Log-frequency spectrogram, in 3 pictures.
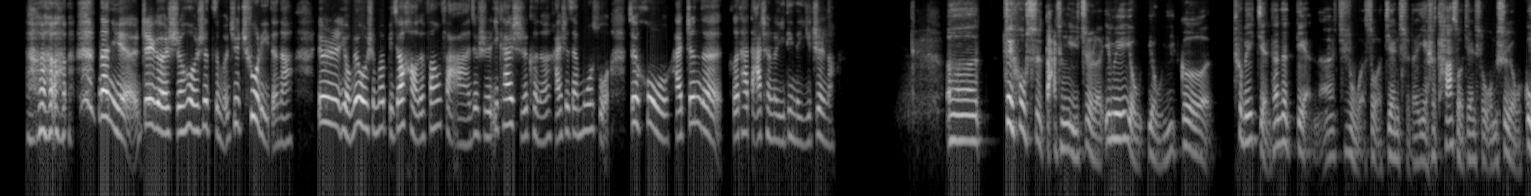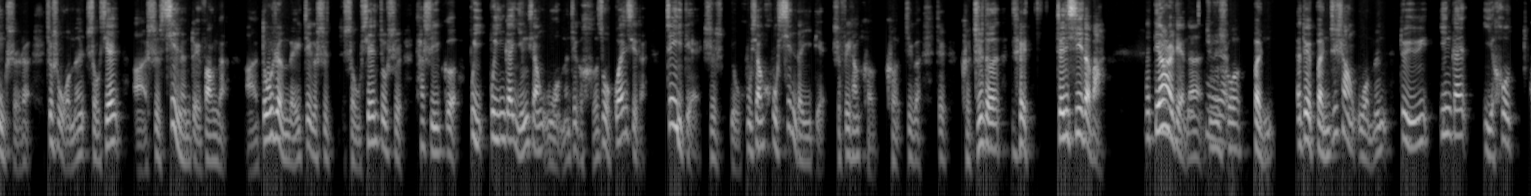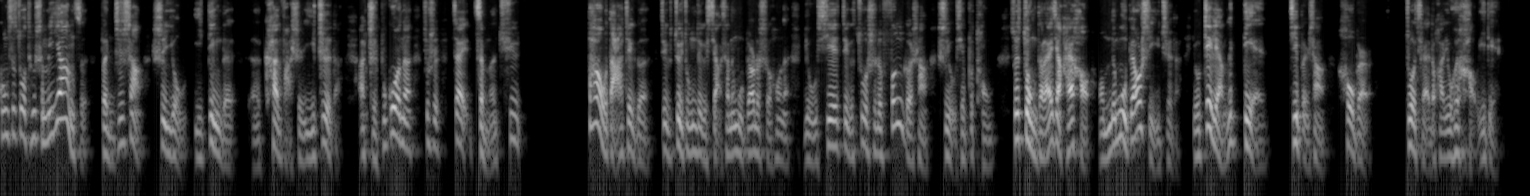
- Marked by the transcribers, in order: laugh; chuckle; unintelligible speech; stressed: "点"
- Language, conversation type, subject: Chinese, podcast, 合作时你如何平衡个人风格？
